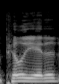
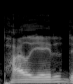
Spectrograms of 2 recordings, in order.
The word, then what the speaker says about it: pileated: And it's in terms of the pileated, or some people call it pileated, depending on how you want to pronounce that, it's tomato type thing.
